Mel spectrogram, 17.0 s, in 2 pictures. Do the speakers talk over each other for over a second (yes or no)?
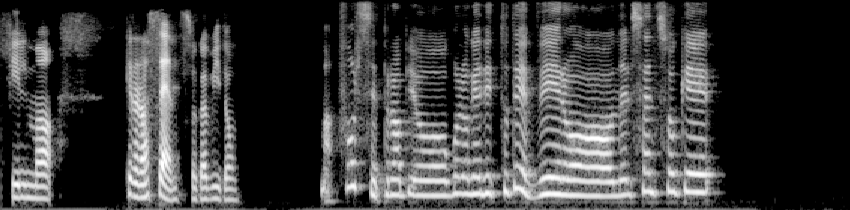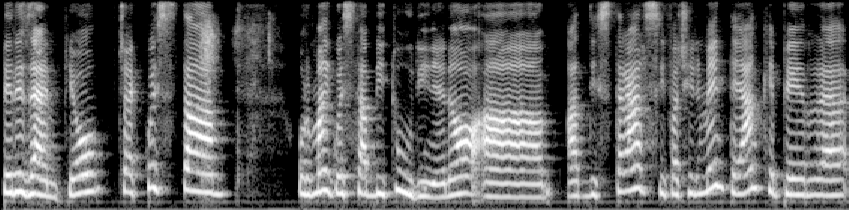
no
